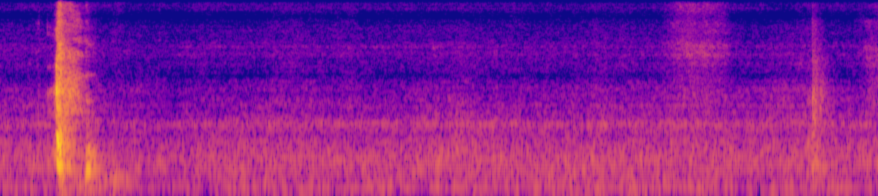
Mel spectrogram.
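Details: One loud, sharp sneeze with a short follow-up burst, then quiet room noise and a faint sniff; sneeze during a sneezing challenge.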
